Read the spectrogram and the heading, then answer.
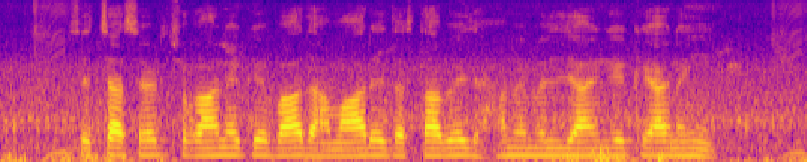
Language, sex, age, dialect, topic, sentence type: Hindi, male, 25-30, Kanauji Braj Bhasha, banking, question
